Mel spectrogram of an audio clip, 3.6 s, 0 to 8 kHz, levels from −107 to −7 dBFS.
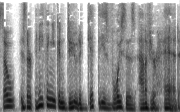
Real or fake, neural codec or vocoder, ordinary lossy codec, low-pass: fake; codec, 16 kHz in and 24 kHz out, 0.9 kbps, LongCat-Audio-Codec, fine tuned four codebook decoder; MP3, 32 kbps; 7.2 kHz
